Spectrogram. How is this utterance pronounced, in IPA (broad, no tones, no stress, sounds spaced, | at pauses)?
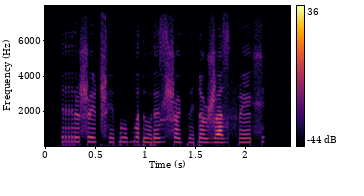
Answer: r e ʂ e i̯ ʈ͡ʂʰ e̤ ɓ o̤ b ʌ ɗ o̤ ɾ ɯ z ʂ ʌ y̯ p e̤ ɗ ʌ u̯ ʐ a z f ẽ x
